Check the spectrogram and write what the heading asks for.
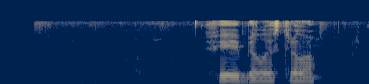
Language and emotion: Russian, neutral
